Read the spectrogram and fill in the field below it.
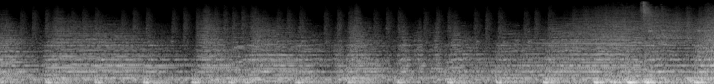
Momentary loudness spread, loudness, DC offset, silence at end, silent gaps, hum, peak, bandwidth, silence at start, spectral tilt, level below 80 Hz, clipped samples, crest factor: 8 LU; -20 LUFS; under 0.1%; 0 s; none; none; -2 dBFS; 19.5 kHz; 0 s; -6.5 dB/octave; -30 dBFS; under 0.1%; 16 dB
